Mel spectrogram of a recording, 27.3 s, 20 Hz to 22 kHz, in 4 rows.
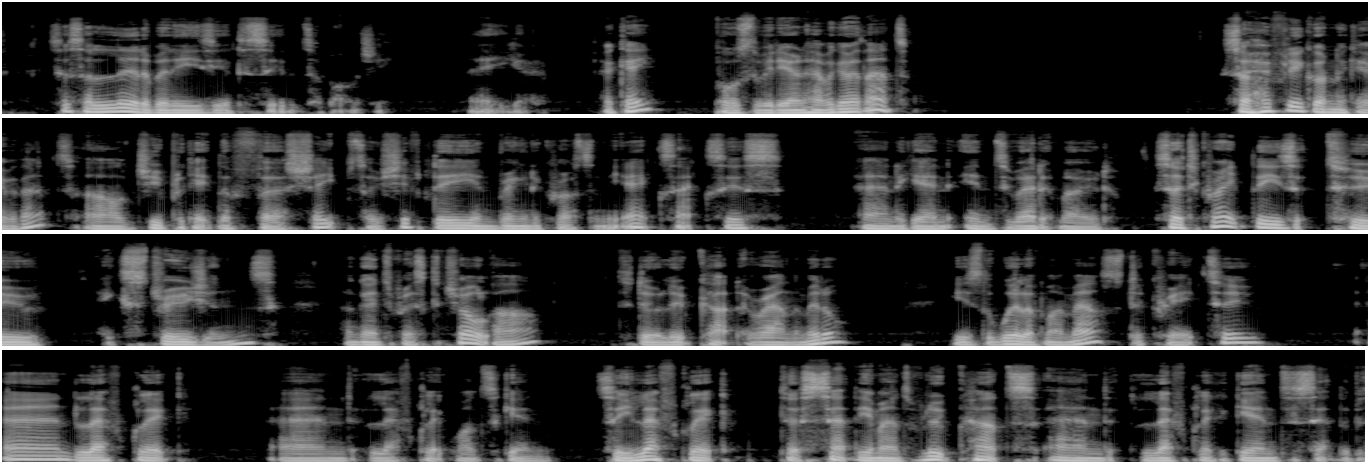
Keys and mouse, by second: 0.0-0.3 drag, 8.6 shift+d, 8.8 x, 12.3 Tab, 15.6 ctrl+r, 20.2 click, 22.3 click.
